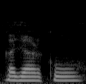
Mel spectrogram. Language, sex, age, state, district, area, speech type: Santali, male, 45-60, Jharkhand, East Singhbhum, rural, spontaneous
